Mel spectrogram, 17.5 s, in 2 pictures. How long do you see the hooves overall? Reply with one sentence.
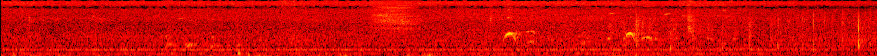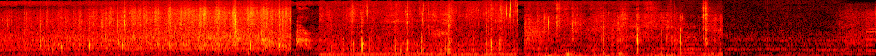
The hooves can be heard for 10 seconds in total.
